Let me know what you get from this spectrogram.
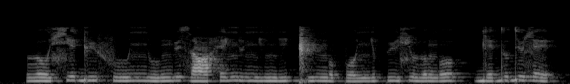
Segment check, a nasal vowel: absent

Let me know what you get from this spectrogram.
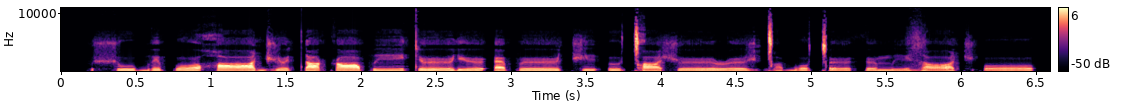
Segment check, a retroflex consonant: absent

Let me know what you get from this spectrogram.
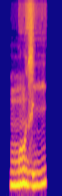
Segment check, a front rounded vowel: absent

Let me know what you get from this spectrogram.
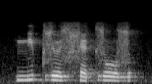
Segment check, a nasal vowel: absent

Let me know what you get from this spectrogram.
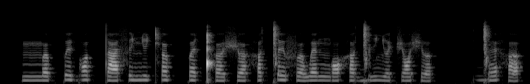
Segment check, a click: present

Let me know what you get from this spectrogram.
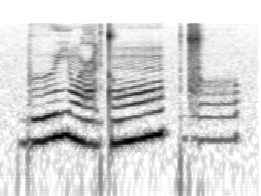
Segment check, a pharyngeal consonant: present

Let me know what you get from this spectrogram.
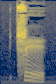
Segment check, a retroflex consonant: present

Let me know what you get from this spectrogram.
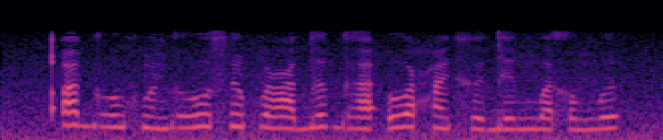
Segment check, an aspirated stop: absent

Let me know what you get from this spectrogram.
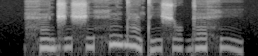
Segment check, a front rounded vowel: absent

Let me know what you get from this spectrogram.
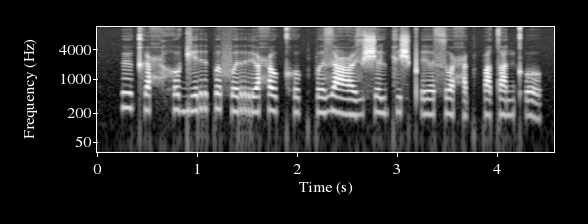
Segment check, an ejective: present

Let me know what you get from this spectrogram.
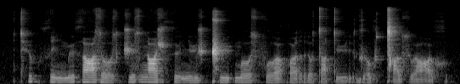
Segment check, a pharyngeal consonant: absent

